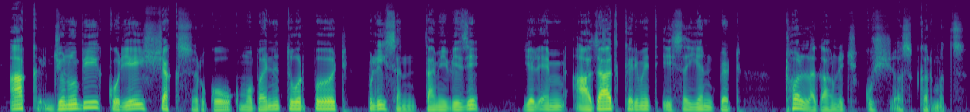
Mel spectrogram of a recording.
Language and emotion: Kashmiri, neutral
